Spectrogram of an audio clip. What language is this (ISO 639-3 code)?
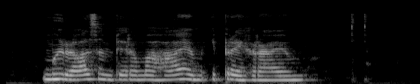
bel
